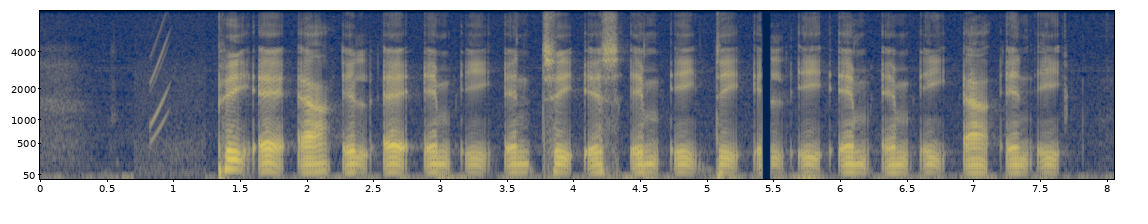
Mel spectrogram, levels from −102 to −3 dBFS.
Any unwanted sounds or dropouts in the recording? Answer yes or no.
yes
